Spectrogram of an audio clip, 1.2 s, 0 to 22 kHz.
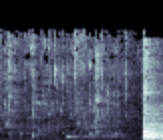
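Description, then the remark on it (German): A couple of faint liquid drips, then white wine at 9 degrees, taken straight from a storage cabinet, suddenly gushes loudly into a glass in a bubbling pour at the very end. “Blubbert mit 9 Grad ins Glas.”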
